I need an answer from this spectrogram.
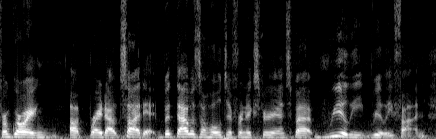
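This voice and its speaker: A woman in a New Jersey accent, fairly even intonation and hardly any pauses. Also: medium pitch for a woman, moderate pace. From New Jersey, near Newark. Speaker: veterinarian at animal health research foundation. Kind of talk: casual podcast interview.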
